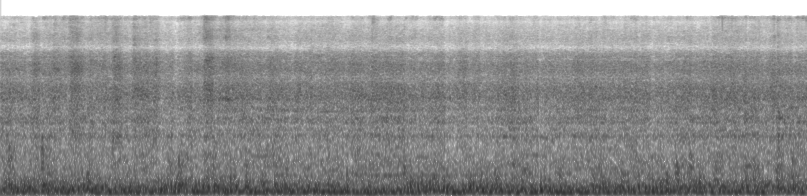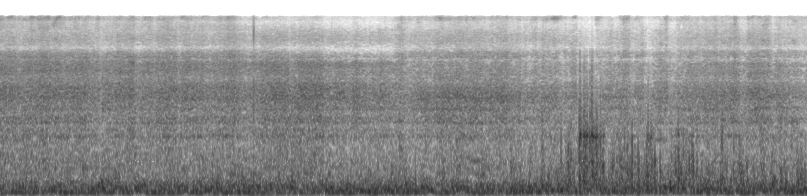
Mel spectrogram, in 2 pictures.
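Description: Passenger train running along the line, heard from an open coach doorway: a steady rumble of wheels on rail with wind blowing on the microphone.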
